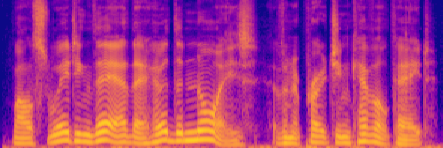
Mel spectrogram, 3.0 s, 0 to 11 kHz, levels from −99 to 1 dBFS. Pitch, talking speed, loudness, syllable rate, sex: 135 Hz, 225 wpm, -15 LUFS, 7.0 syllables/s, male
